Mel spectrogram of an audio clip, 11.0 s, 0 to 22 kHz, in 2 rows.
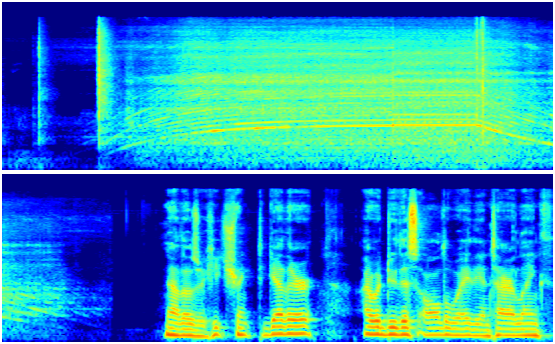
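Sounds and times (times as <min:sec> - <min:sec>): heat gun fan whine: 0:00.9 - 0:06.6
heat gun switch click: 0:01.0 - 0:01.3, 0:03.7 - 0:05.5.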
